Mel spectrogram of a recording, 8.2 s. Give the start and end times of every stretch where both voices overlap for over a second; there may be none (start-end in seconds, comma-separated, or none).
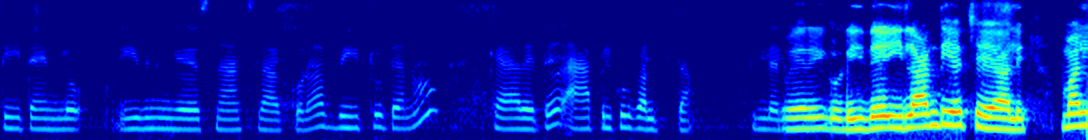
none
